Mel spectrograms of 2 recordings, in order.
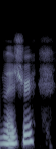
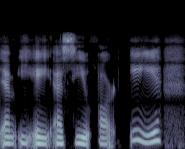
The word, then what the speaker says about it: measure: The initial s blends um despite the spelling having six letters m e a s u r e, the IPA shows us it only has three distinct sounds. Plus the stress mark perfectly clarifying how those letter combinations and the unique zh sound work.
